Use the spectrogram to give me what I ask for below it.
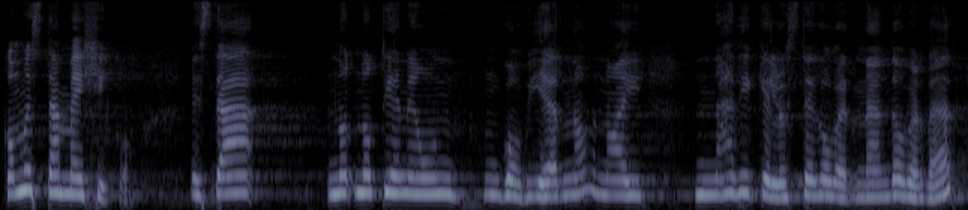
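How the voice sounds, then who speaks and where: A woman's voice: a little high, steady tone, unhurried, a little mellow. Mexican woman preaching in a reverberant auditorium. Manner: asks the audience rhetorical questions, earnest and emphatic. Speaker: pastor. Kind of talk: family teaching sermon to a congregation. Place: large auditorium.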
